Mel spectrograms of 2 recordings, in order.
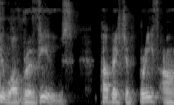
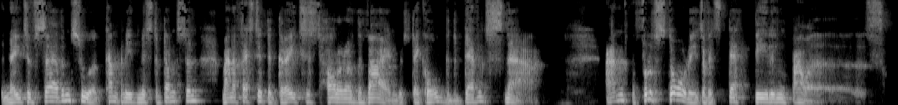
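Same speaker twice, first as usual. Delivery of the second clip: put-on old-timey 1889 newspaper reading voice. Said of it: "I'll read it in eighteen eighty-nine voice".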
